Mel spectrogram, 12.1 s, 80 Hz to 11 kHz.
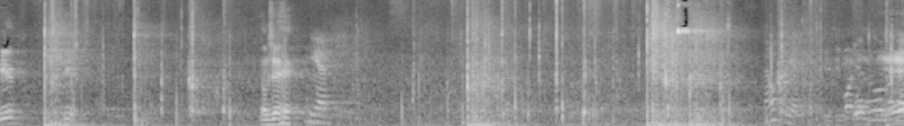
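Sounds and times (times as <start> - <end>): basketball bouncing: 0.6 - 3.2, 6.1 - 10.1
shoes hitting hardwood court: 0.6 - 3.2, 5.3 - 10.9.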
